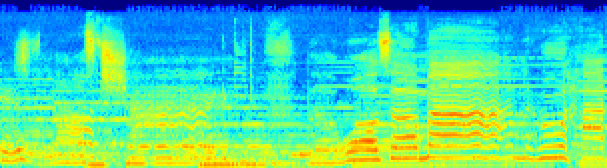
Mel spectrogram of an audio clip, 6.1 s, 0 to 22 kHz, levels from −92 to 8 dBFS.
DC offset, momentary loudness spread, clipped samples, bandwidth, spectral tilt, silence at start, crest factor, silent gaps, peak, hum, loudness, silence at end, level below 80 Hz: under 0.1%; 11 LU; under 0.1%; 19 kHz; -3.5 dB/octave; 0 s; 18 dB; none; 0 dBFS; none; -17 LUFS; 0 s; -44 dBFS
